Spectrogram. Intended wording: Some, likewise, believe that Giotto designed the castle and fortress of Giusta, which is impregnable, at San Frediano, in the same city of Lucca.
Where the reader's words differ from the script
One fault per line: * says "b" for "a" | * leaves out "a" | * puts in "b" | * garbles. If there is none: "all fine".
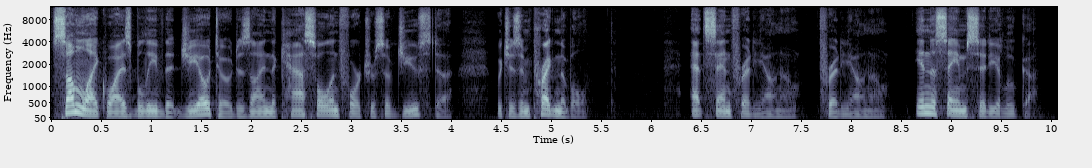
* puts in "Frediano"
* leaves out "of"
